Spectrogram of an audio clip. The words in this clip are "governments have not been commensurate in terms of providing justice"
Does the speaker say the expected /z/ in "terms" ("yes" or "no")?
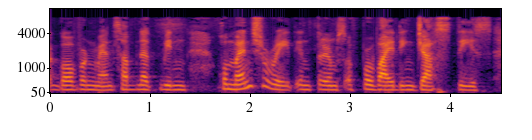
no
